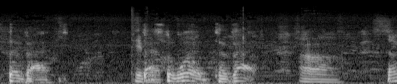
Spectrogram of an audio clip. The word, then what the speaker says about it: Teyvat: Tevat, yun yung spelling, Tevat, Teyvat, but it's pronounced as Tevat.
